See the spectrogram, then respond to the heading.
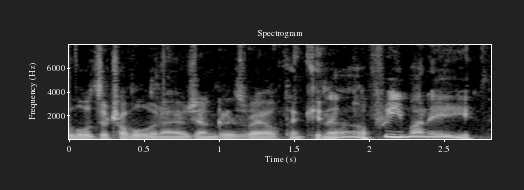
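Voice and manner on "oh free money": high, naive mock glee at free money. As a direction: squeak it out like a gullible kid. Naive younger self retold.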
